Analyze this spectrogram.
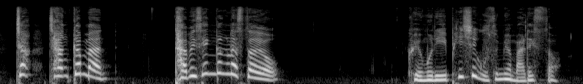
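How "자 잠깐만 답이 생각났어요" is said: high-pitched, urgent shout. Koko calls out to the monster, urgent shout. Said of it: "나는 다급하게 괴물에게 소리쳤어".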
